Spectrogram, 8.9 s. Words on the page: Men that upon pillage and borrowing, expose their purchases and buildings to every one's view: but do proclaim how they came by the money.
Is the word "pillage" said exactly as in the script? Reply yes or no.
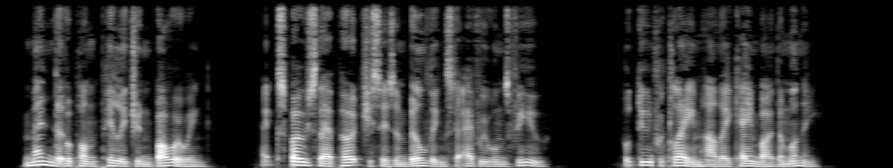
yes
